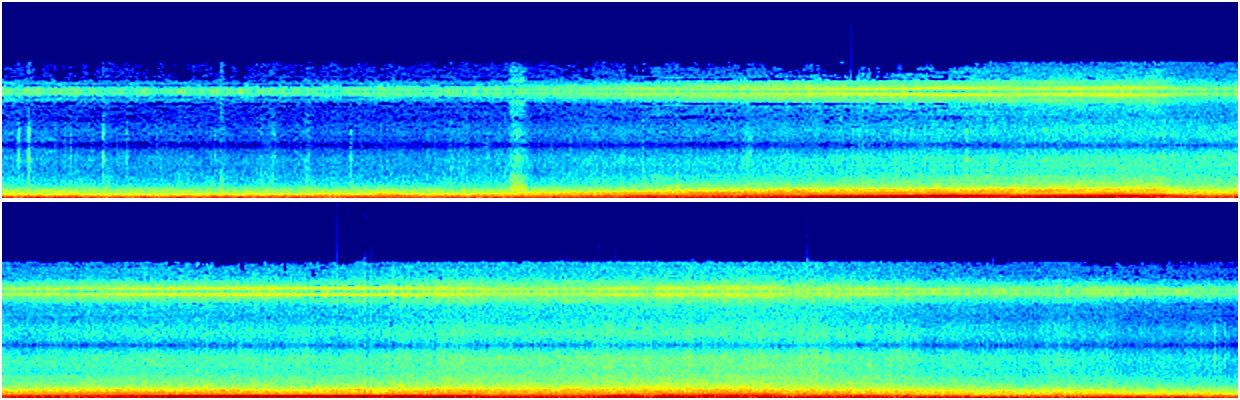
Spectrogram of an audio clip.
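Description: Wind and road noise rumble steadily around a moving car.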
